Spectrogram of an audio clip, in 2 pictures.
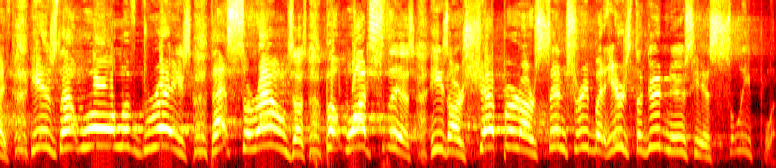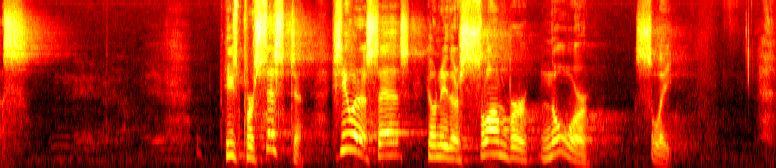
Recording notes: during the Wednesday Evening service on May 31, 2023, at North Valley Baptist Church in Santa Clara, California.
